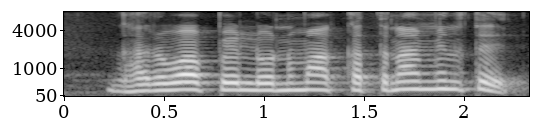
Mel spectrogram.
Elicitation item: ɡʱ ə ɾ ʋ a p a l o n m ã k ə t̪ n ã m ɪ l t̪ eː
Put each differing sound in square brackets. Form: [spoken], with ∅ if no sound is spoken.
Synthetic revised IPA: ɡʱ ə ɾ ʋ a p [e] l o n m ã k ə t̪ n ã m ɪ l t̪ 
